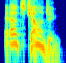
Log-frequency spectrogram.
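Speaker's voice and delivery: very high, light dismissal; breezy brush-off. Retold or imitated. Performer deflecting a question about his mom, high and breezy. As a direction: toss it off to skip the topic. Guy could have brushed it off.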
